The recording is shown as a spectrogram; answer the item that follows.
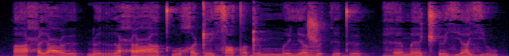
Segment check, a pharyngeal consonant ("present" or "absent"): present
